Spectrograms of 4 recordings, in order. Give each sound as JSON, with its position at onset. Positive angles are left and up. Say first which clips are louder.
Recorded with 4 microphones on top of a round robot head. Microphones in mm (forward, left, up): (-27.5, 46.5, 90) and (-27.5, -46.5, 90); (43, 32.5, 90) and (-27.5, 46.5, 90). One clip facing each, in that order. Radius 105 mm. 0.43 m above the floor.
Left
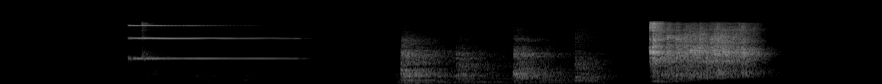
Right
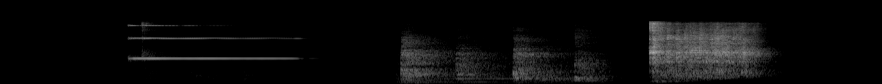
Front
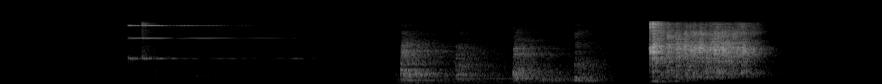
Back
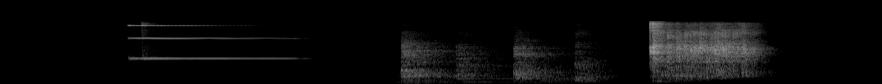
{"t": 1.3, "sound": "a bell", "louder": "right 9 dB, back 9 dB", "azimuth_deg": 15, "distance_m": 2.0}
{"t": 4.0, "sound": "footsteps", "louder": "even, front 1 dB", "azimuth_deg": -10, "distance_m": 1.7}
{"t": 6.5, "sound": "crushing", "louder": "right 2 dB, front 1 dB", "azimuth_deg": -35, "distance_m": 1.8}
